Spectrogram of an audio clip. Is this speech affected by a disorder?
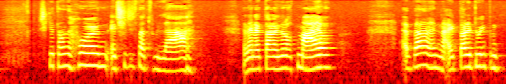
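Yes: deaf and hard of hearing; since childhood.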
